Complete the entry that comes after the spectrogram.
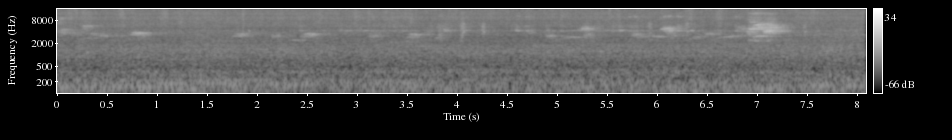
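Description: Small birds chirping in short, high notes scattered throughout, with a brighter cluster near the end, over a steady low rumble.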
